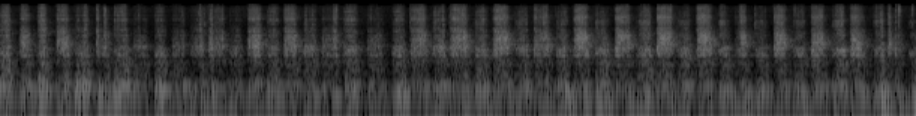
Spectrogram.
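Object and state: Scratch-off lottery ticket being scraped.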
